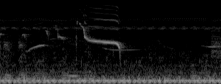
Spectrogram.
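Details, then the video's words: A Yellow-rumped Marshbird (pecho amarillo grande), an icterid of about 23 cm living in the swamps and wetlands of central South America, gives a short rising whistle, then a louder slurred whistle sliding down, over a steady low hum. "Pecho amarillo grande"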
